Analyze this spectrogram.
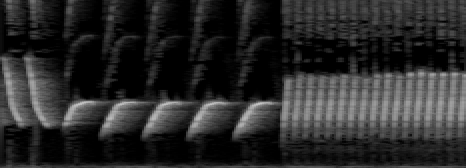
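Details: Young canary with a sharp voice, a master lure for young and lazy canaries: six loud swooping upward whistles, each about a third of a second apart, then a very rapid, high, evenly repeated trill.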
